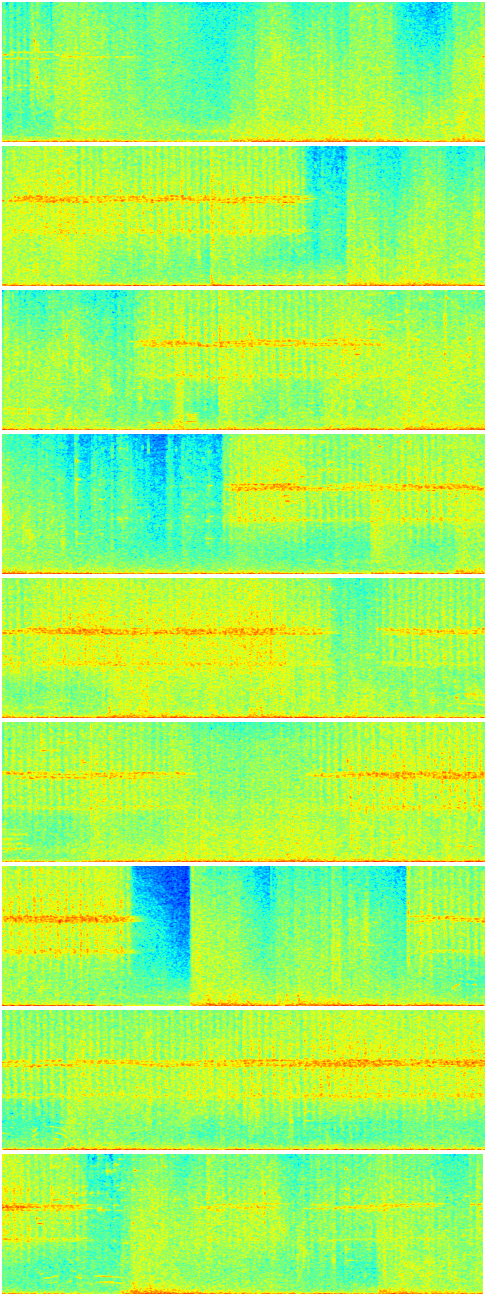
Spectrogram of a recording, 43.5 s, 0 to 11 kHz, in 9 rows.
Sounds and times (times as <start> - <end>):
Artillery fire: 0.0 - 43.4.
